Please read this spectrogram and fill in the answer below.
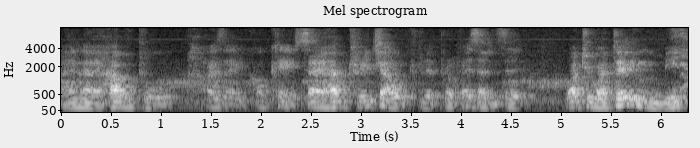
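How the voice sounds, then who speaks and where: A man talks at a medium pitch with ordinary pitch variation. Audible room echo and noticeable background noise accompany him. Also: moderate pace. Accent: Ugandan. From Uganda. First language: Ugandan local language. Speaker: social worker, NGO founder. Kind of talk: interview. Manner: halting.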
